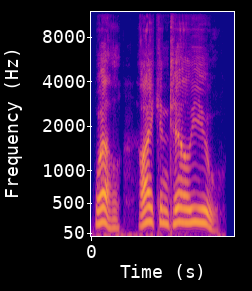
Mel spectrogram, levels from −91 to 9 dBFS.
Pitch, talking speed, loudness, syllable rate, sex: 175 Hz, 165 wpm, -17 LUFS, 3.6 syllables/s, male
